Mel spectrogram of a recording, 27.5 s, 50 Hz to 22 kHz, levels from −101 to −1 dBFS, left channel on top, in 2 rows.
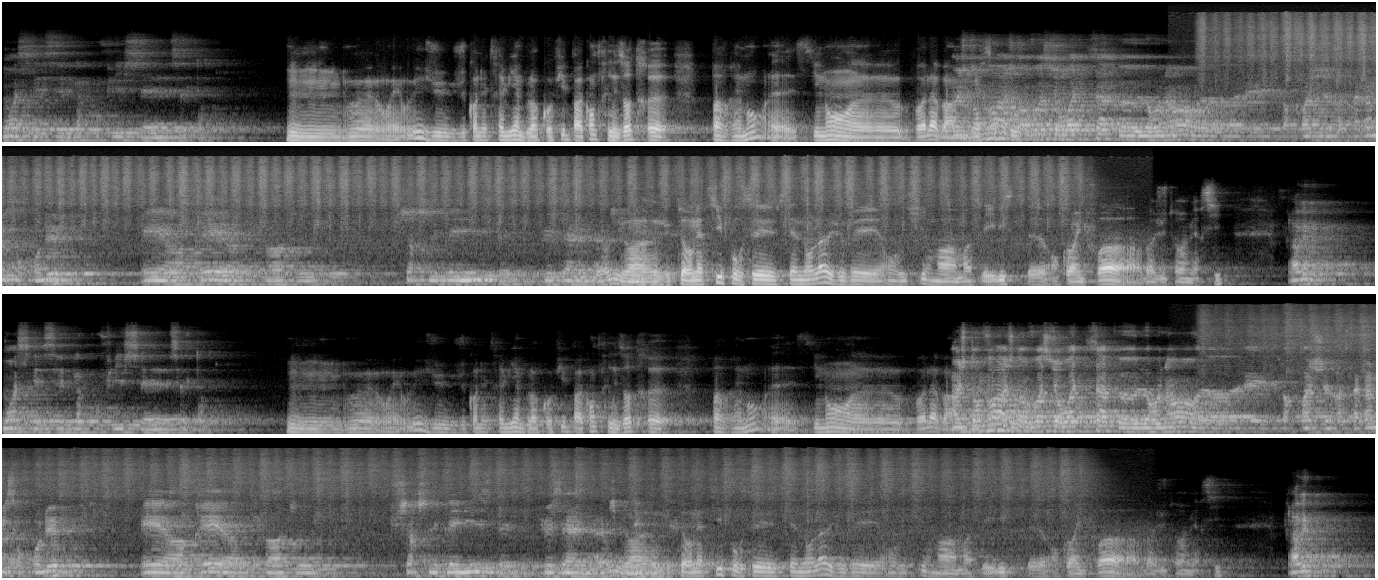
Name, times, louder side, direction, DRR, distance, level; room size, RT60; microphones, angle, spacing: voice 1, 0.0-2.0 9.5-14.3 15.1-16.9 17.6-20.5 26.6-26.8, right 1 dB, 50° right, 2.2 m, -31 dB
voice 2, 2.8-6.7 7.1-9.8 10.1-10.2 19.6-25.9, left 7 dB, 75° left, 0.3 m, -28 dB
sound 1, 11.6-25.2, left 7 dB, 35° left, 1.4 m, -40 dB
20.0 x 9.2 x 6.7 m
head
